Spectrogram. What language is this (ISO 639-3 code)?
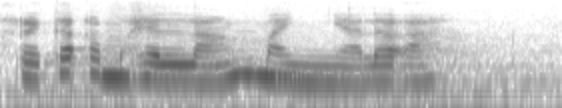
sot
